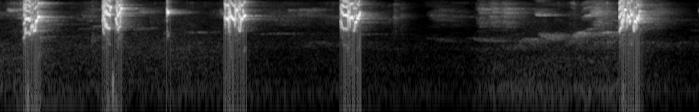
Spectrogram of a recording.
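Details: Lovebird giving its ngekek song, played to provoke caged birds into singing: sharp, high, scratchy chirps spaced about a second apart, one brief short tick, a quiet pause with faint low rumble, then a final loud chirp.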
